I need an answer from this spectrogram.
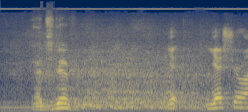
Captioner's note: laughter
